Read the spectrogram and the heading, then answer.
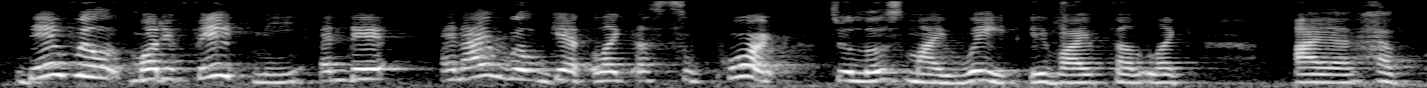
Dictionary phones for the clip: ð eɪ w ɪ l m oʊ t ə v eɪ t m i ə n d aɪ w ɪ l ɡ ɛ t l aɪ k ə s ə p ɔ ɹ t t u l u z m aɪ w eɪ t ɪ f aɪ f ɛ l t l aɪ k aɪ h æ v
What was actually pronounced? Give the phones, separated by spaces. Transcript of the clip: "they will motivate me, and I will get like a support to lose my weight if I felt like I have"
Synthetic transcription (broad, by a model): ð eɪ w ɪ l m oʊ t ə f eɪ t m i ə n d aɪ w ɪ l ɡ ɛ t l aɪ k ə s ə p ɔ ɹ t t u l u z m aɪ w eɪ t ɪ f aɪ f ɛ l t l aɪ k aɪ h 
